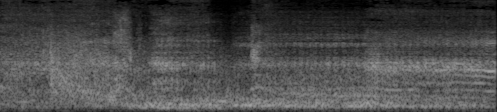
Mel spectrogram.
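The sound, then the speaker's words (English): A loud, rasping werewolf-style roar rumbles continuously for nearly four seconds, harsh, swelling slightly in spots without any break or other sounds. “Of course I'm a werewolf.”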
